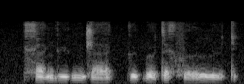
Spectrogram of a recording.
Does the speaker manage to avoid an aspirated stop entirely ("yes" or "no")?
yes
